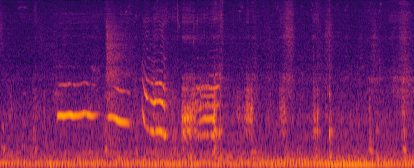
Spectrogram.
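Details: One-week-old Savannah nursing puppies whimper: clear high tonal squeals, some rising and falling, a few wavering cries in quick succession over a steady low hum, then quieter suckling noises.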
